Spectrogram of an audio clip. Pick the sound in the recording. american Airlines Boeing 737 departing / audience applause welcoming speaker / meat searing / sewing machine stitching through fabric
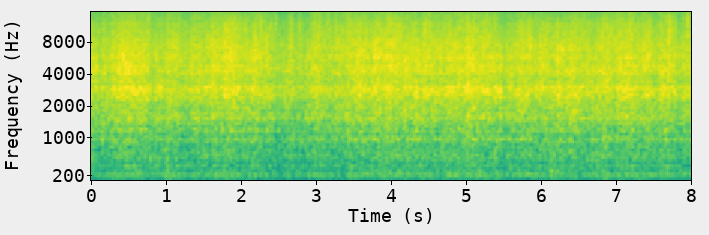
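meat searing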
